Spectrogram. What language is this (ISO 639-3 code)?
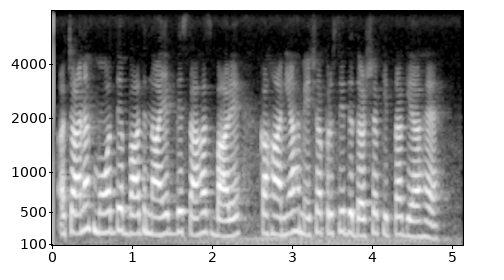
pan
